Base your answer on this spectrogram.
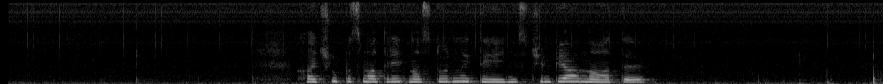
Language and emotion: Russian, sad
